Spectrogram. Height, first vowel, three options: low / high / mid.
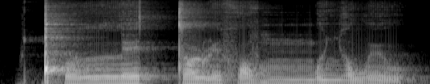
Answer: mid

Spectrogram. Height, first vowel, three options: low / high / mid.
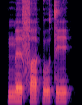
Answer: mid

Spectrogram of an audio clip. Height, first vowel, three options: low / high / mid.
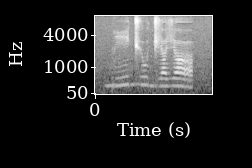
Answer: high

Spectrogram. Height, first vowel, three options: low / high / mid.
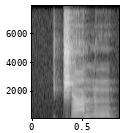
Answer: low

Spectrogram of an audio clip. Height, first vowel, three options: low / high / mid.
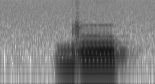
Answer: high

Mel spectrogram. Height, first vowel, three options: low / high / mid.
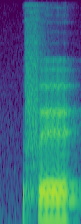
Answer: mid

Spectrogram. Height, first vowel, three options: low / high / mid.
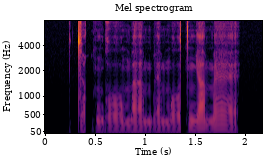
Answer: high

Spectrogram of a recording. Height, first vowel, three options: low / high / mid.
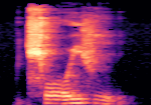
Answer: mid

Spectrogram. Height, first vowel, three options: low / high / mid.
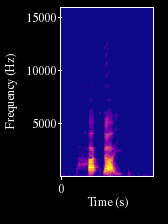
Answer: low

